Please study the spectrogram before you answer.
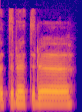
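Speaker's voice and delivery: ordinary talk, nothing marked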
